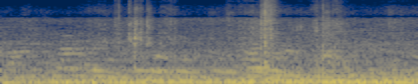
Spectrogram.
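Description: Voices of people talking at a street checkpoint over a steady low rumble, with two short clicks partway through.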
